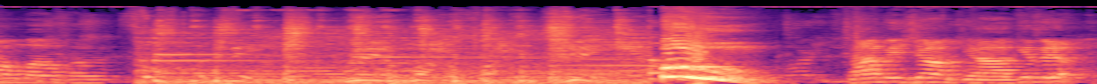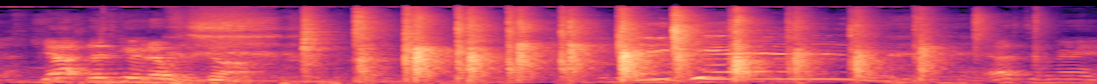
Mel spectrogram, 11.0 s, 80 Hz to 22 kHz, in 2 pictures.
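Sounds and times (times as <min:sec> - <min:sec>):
people clapping: 0:07.0 - 0:10.9.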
